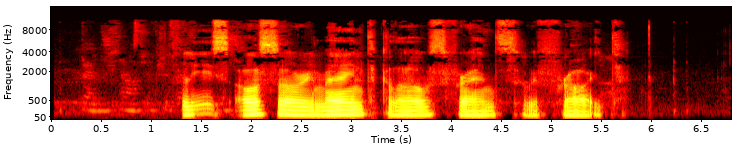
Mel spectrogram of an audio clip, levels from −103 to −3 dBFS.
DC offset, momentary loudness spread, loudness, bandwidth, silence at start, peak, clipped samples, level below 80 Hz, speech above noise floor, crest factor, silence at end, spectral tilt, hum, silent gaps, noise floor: under 0.1%; 14 LU; -20 LUFS; 11.5 kHz; 1.3 s; -2 dBFS; under 0.1%; -38 dBFS; 53 dB; 20 dB; 1.3 s; -6 dB/octave; none; none; -73 dBFS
